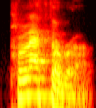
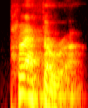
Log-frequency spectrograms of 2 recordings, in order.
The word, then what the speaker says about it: plethora: It's plethora. That's P as in Paul, L-E-T-H-O-R-A. Plethora. Sometimes some pronunciations is plethora, but basically, generically, it's mostly plethora.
